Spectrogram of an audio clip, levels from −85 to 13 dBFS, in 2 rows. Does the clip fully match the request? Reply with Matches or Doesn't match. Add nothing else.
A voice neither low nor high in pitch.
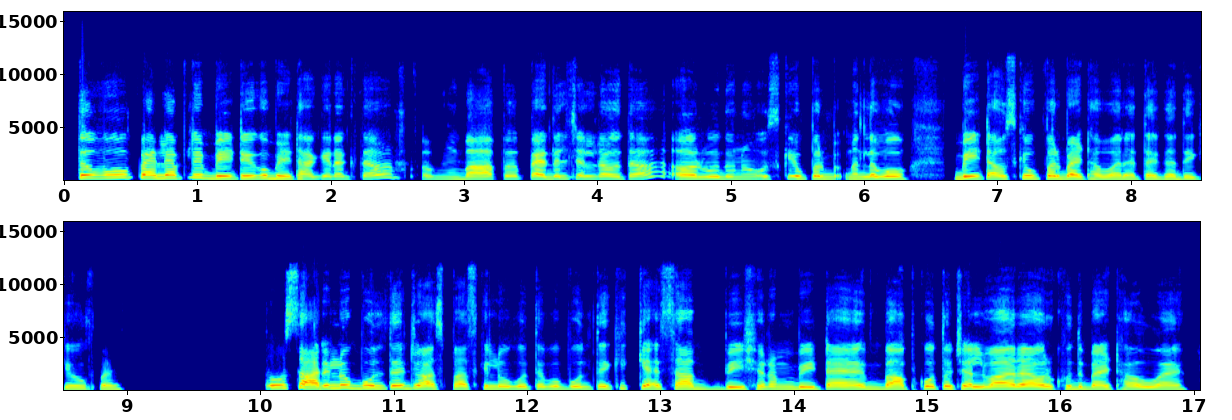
Doesn't match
